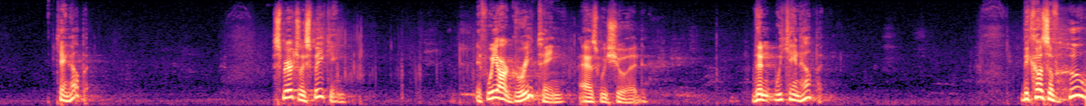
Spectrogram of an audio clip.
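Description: A man preaches through a microphone in bursts, with pauses between phrases, in a large echoing hall.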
